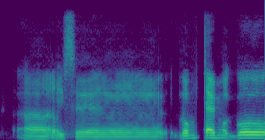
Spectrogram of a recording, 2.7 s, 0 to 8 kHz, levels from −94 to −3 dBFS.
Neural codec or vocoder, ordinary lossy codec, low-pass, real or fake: codec, 16 kHz, 1 kbps, FreqCodec, larger model; none; 7.2 kHz; fake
